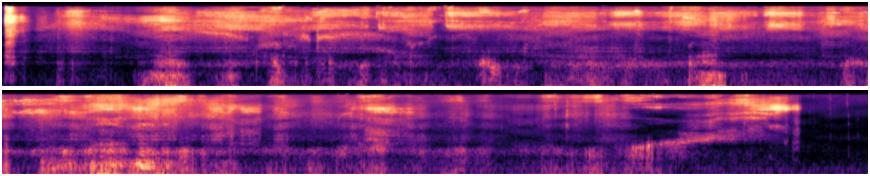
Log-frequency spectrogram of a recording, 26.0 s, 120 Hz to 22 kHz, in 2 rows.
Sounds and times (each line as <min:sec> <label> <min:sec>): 0:00.0 making a match strike noise 0:01.8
